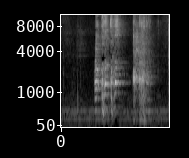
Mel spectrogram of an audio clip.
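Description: Two short, voiced cough-like bursts from an infant, a deliberate play cough rather than an illness cough.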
